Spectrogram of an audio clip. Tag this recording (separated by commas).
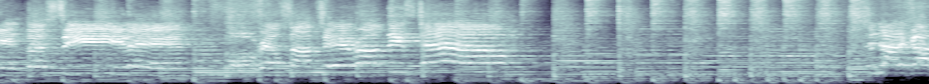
Music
